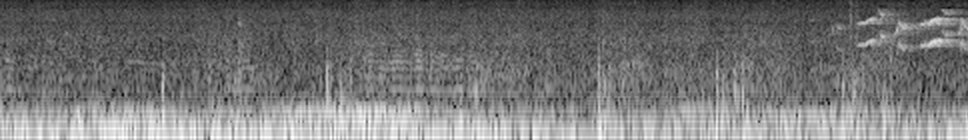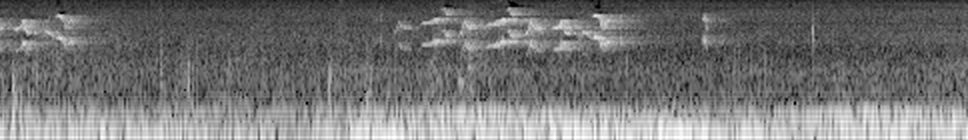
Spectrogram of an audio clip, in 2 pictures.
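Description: An Indigo Bunting sings a short variant of its song twice, each burst a quick run of high, doubled notes, over a steady low background rumble.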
